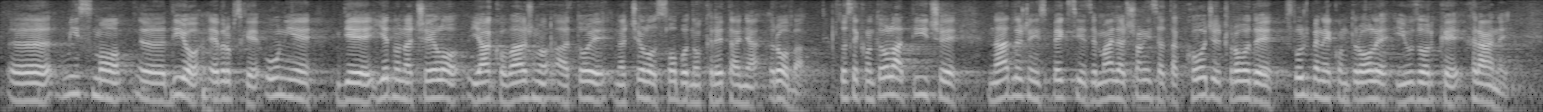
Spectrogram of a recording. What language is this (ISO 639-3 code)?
hrv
